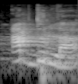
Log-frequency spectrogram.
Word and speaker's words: আব্দুল্লাহ: আস্তাগফিরুল্লাহ না, আস্তাগফিরুল্লাহ, গয়ন উচ্চারণ হবে। আমার নাম আব্দুল্লাহ, এখন যদি আমাকে ডাকেন এ আবুল্লাহ আবুল্লাহ, আমি কি ডাক শুনবো?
